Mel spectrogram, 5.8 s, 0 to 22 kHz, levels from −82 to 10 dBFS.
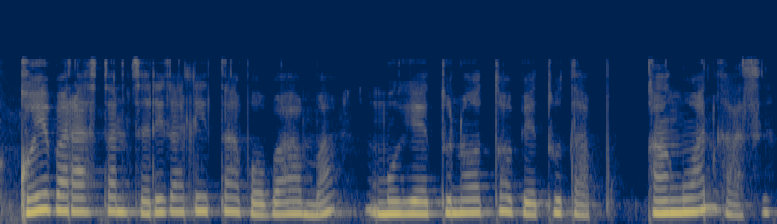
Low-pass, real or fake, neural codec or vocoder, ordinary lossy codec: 7.2 kHz; real; none; none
